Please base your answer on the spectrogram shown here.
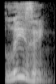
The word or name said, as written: leasing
